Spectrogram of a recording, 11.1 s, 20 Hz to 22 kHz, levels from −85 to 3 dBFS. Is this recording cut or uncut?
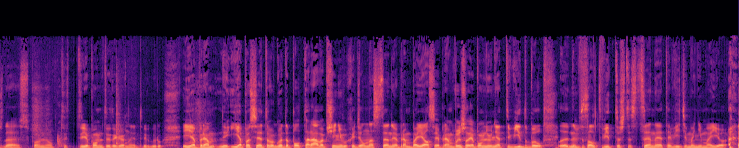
cut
